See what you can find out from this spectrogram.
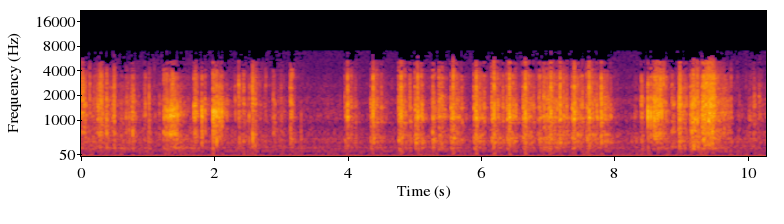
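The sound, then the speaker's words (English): Steady typewriter typing: rapid clacking keystrokes in uneven bursts with brief pauses, fairly loud and mechanical, with no voices over it. “And there's a typewriter.”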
